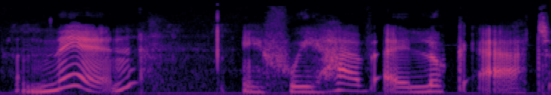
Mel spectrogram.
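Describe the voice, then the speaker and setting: Recorded very cleanly with a silent background and a dry, close sound free of echo, the voice has a bright, sharp tone and a South African accent. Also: woman. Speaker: safari guide presenter. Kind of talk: live safari commentary. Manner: casual, self-deprecating.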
